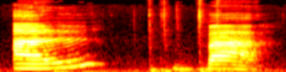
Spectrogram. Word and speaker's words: albahaca: Tomate e albahaca, esse H não vai ser pronunciado, mas os dois As que vêm antes e depois, os dois são pronunciados.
